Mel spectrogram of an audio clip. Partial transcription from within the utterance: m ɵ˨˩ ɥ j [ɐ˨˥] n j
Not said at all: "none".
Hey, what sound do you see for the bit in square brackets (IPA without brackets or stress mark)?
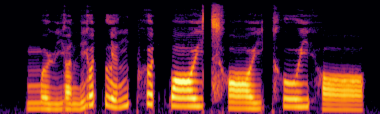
ɐ˨˩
